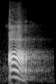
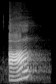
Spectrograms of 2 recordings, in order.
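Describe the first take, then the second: First: The pitch falls from high to low. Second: The pitch rises from middle to high. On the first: "It starts from the highest line and drops down to the lowest line" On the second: "The second tone is only to raise your voice to express your shock"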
